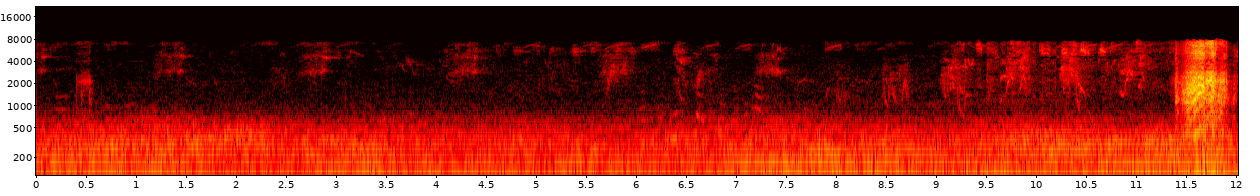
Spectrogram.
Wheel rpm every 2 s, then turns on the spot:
10, 0, 0, 0, 0, 10.
10-12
